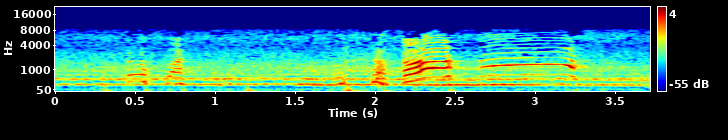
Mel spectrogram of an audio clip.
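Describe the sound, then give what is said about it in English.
A huge bee swarm drones in a dense, continuous buzz that holds steady from start to finish, with a few brief higher warbling tones rising over it partway through. “a stealth supersonic uh, jet um, but it could not handle one very unlikely adversary a huge swarm of bees ah they make it bee proof”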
